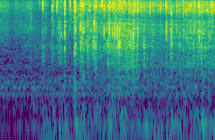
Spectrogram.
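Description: Long nails scratch and flip the reversible rainbow and silver sequins on a flat zippered sequin fabric pouch, with some fingertip tapping mixed in. After a quiet first half-second, a dense run of bright, crinkly clicks and rustles builds and continues steadily to the end, with soft low thuds underneath.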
